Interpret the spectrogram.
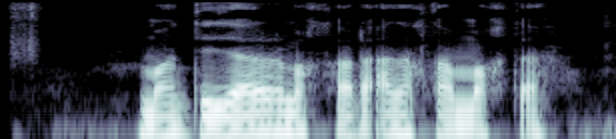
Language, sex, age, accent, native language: Uzbek, male, 18-24, Samarqand, Uzbek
